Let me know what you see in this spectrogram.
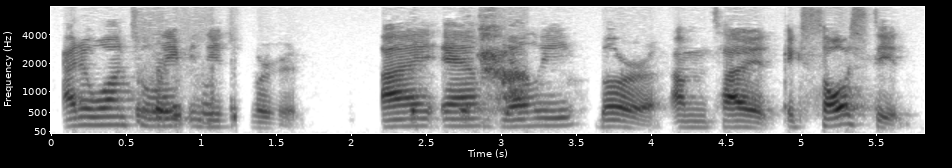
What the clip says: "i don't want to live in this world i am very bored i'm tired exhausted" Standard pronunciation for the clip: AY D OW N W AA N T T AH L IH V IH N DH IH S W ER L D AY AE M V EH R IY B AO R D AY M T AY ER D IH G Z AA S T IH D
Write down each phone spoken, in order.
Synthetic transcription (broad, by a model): AY D OW N W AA N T T AH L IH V IH N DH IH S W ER D AY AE M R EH L IY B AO R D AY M T AY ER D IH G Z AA S T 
